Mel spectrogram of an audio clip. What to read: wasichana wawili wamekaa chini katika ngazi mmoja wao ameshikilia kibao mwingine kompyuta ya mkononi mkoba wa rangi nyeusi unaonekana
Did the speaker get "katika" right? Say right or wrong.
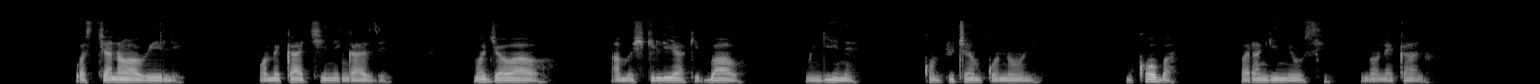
wrong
